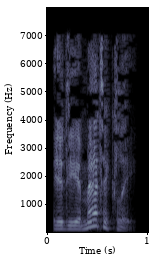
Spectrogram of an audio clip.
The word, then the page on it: idiomatically: British English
